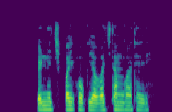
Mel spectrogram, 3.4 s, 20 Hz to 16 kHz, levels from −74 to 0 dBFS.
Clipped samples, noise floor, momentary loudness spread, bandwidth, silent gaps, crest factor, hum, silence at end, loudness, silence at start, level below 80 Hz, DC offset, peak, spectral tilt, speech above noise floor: under 0.1%; under -90 dBFS; 9 LU; 7.6 kHz; none; 16 dB; none; 0.5 s; -16 LUFS; 0.75 s; -62 dBFS; under 0.1%; 0 dBFS; -6 dB/octave; over 75 dB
